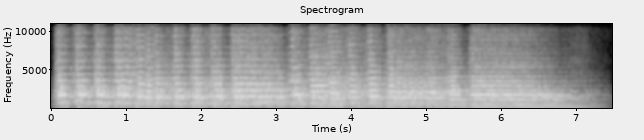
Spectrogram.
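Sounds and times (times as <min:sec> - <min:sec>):
music: 0:00.0 - 0:07.4.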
